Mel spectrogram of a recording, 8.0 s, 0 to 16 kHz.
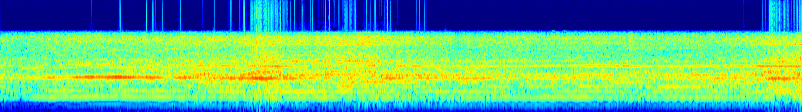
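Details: Kirby Classic 1-CR vacuum used only three times, bearings failed, getting louder and shakier: loud steady motor roar with a strong even whine and rough, gravelly edge; worn motor bearings.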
